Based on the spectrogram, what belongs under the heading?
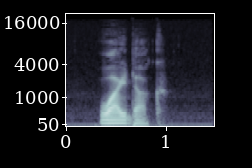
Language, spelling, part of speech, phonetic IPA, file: Polish, łajdak, noun, [ˈwajdak], Pl-łajdak.ogg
